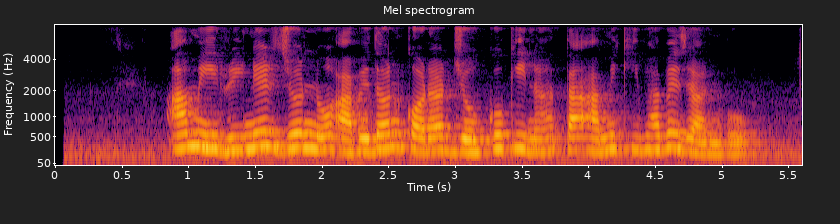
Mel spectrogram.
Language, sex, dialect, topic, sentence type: Bengali, female, Northern/Varendri, banking, statement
